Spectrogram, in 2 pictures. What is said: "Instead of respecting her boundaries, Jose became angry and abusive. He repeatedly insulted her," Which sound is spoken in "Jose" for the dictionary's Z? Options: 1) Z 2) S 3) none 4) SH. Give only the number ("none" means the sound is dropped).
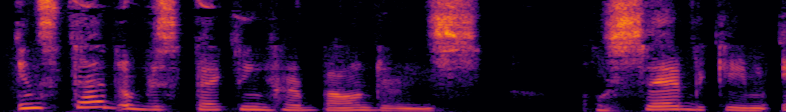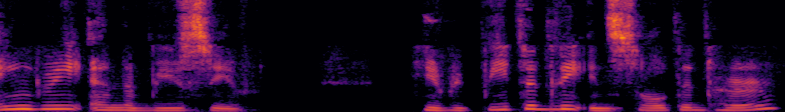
2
